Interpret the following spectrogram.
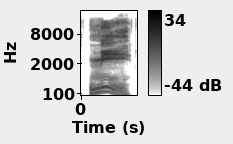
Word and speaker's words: knee: knee, knee, knee knee معنی ده زنګون. زنګون یا د زنګانه سترګې ته په انګلیش کې knee وای. دا کې په کې سایلنت ده، نه تلفظ کیږي.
